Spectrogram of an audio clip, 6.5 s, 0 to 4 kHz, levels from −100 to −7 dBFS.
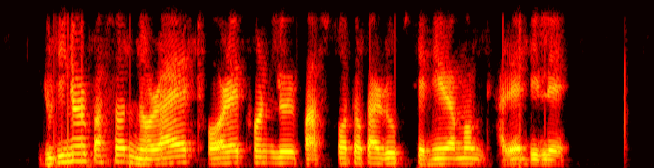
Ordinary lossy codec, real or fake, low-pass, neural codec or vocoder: Opus, 64 kbps; real; 3.6 kHz; none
